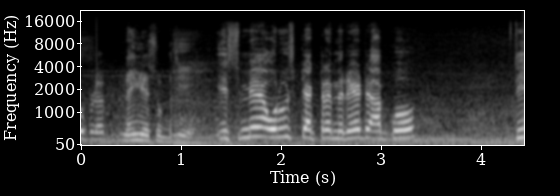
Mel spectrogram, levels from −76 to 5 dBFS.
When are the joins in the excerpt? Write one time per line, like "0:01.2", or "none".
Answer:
0:00.9

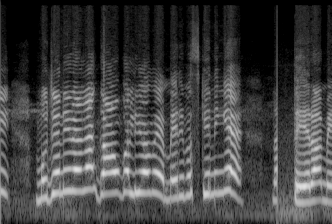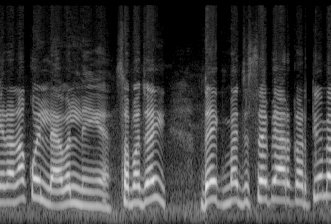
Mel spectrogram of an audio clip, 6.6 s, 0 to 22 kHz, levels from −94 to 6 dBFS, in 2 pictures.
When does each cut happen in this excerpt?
0:02.7

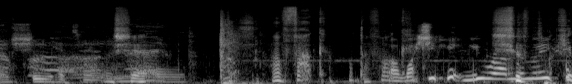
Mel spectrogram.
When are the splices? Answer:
none

